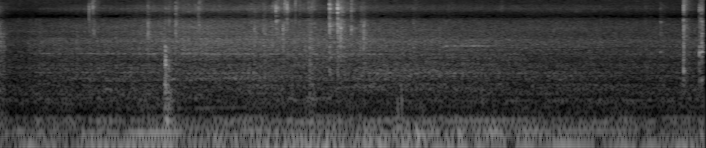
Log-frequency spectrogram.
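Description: Steady low rumble under a few light clicks and rattles as a handheld digital multimeter and its test leads are picked up and handled, with a small cluster of clicks about halfway through.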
